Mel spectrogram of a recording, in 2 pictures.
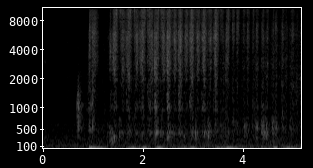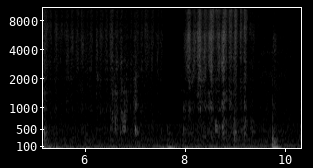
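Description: A stiff brush scrubs rapidly back and forth across a leather shoe.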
